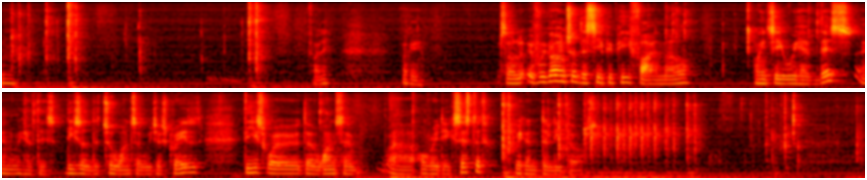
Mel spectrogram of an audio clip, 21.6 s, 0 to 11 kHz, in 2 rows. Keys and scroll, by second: 0.1 ctrl+., 0.8 Return, 1.7 Escape, 3.1 Return, 17.0 Delete, 17.7 Delete, 18.4 Up, 18.9 Up, 19.1 Down, 19.4 Delete, 20.4 ctrl+Tab, 21.3 Page_Up, 21.4 Page_Up, 21.5 Page_Up.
